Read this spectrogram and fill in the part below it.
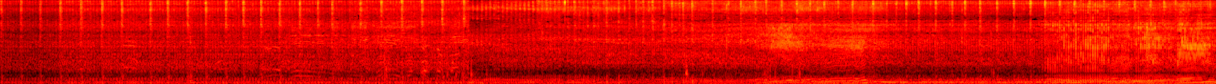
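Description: A dirt bike engine idles and rumbles nearby.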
